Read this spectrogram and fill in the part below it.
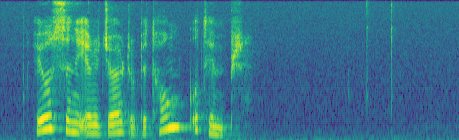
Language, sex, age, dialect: Faroese, female, 61+, Vágar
